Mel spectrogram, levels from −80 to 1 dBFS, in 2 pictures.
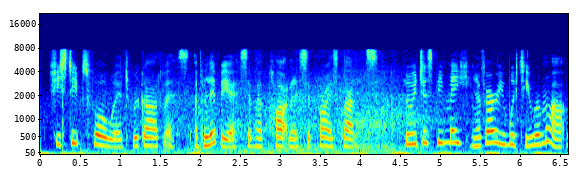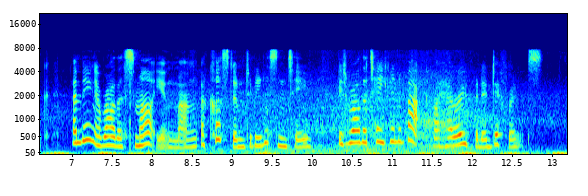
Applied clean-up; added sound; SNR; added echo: none; Car passing by; 10 dB; none.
